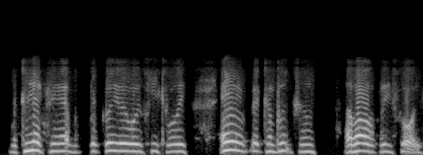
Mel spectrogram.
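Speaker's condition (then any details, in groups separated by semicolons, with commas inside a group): Cerebral palsy; from birth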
